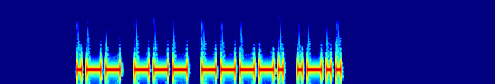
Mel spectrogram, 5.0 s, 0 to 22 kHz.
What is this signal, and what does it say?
Morse code, heard as a keyed tone, about 25 wpm, 700 Hz. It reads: WO9L
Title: USA Call Signs - 4 Characters - 25wpm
